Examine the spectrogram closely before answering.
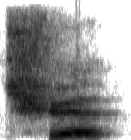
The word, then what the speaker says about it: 缺: 缺, and I know it doesn't look like the pinyin. The pinyin looks like it should maybe be sounded off like Q. It's spelled like Q. Well, this is another weakness in the pinyin system. The actual sound in Mandarin is 缺.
